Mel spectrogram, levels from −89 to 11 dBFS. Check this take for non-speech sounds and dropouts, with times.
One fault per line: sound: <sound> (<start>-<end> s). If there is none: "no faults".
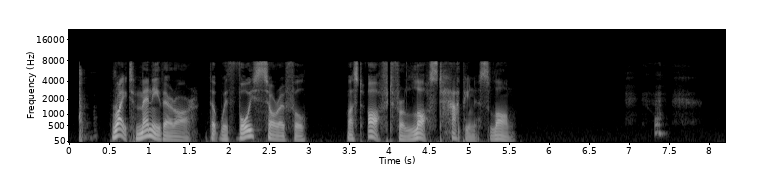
sound: tap (0.1-0.4 s)
sound: laugh (6.9-7.9 s)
